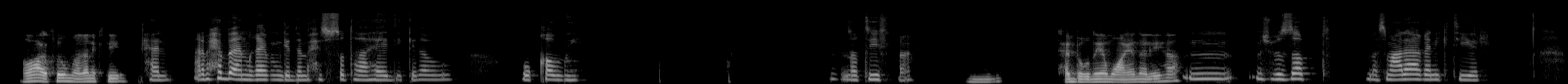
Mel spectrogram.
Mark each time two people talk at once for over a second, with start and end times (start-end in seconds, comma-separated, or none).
none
